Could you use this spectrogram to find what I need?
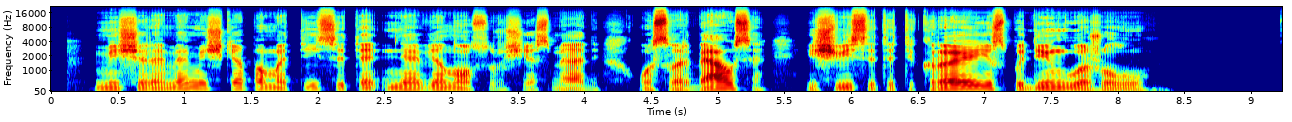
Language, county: Lithuanian, Vilnius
